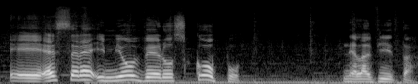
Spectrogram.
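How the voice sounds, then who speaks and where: Man, priest, 30s, slightly high voice, very slow, earnest testimony. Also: darkish tone. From Nigeria. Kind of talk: reading a prepared testimony.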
